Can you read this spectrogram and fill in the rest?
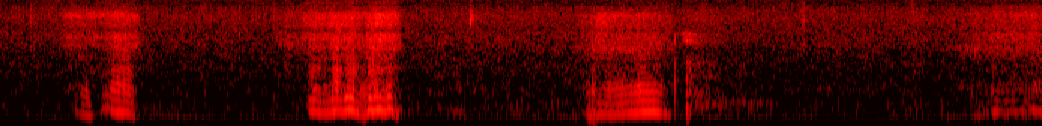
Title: Proof that my cat snores almost as loud as my husband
